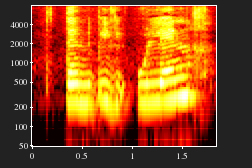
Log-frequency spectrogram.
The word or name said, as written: ttenbilulenj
